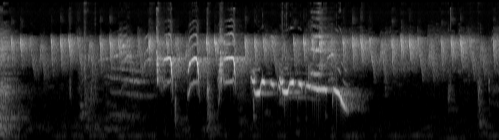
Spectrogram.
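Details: A white-rumped shama, or murai batu, sings over a continuous high buzzing chatter: thin sliding whistles and a descending warbled phrase near the middle, with steady hiss-like trilling throughout.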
